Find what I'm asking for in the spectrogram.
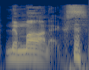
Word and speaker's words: mnemonics: I'm just putting it too much of an M at the beginning. – Yeah. – Mnemonics.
